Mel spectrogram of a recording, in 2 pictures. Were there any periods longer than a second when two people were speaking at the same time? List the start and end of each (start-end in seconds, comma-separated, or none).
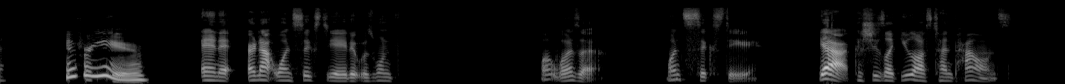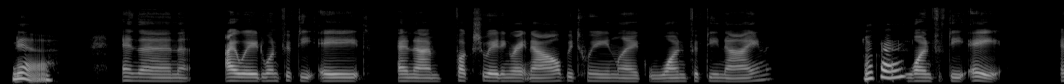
none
